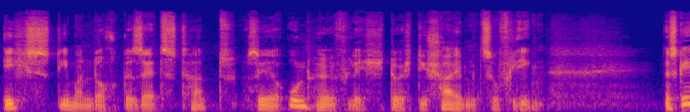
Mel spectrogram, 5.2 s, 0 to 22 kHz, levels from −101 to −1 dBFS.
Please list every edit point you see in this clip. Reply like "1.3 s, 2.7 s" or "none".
none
